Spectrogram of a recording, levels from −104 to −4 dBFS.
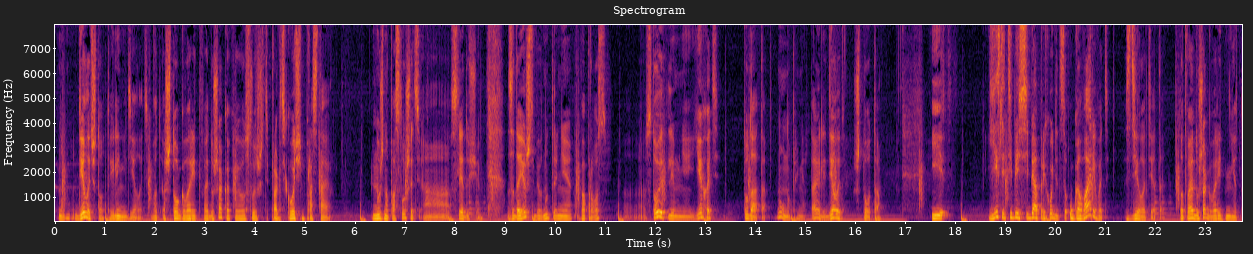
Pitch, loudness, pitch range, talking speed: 115 Hz, -28 LUFS, 100-135 Hz, 125 wpm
